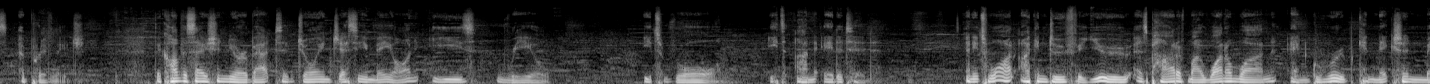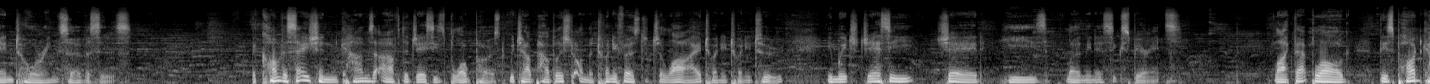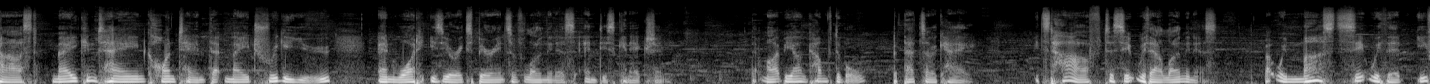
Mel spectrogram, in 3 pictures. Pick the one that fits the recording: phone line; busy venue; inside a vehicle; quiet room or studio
busy venue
